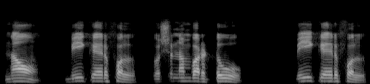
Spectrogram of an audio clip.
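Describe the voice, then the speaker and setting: A man's voice: a little high, normal speed, sharp tone, no room sound, low-quality recording. A man teaching a live programming class, sternly repeating himself and quizzing his students.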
